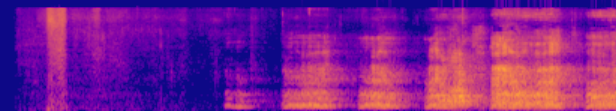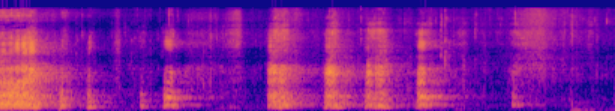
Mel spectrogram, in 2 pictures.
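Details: Central Asian Shepherd puppies in Michigan growling over a raw venison neck: a run of short, rough, throaty growl bursts, irregular and overlapping, rising in intensity midway, then tapering into softer broken grumbles.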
